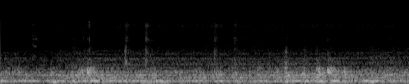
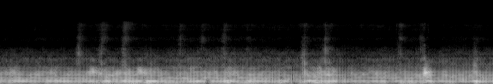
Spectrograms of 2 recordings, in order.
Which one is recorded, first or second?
first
